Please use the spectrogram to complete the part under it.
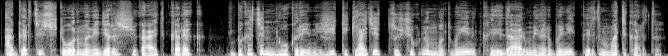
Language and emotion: Kashmiri, fearful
